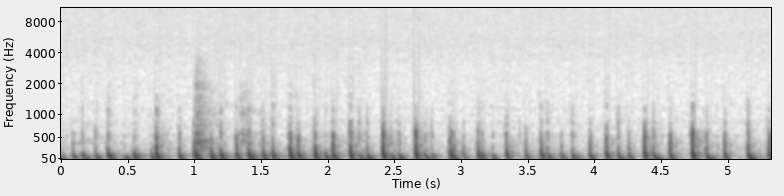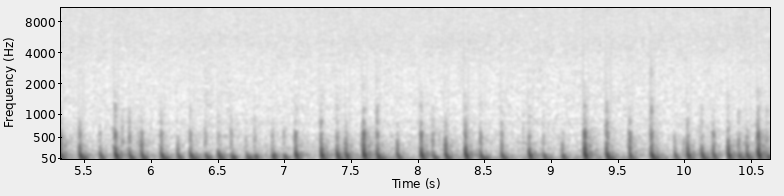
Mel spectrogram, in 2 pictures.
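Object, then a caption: Darbuka drum with plastic head. A hollow darbuka drum with a white plastic membrane is tapped quickly with the fingertips and nails of both hands. The result is a dense, steady stream of short, dry, low thumps centered around 100 Hz, each dying away almost instantly, with a faint brighter tick on some strokes.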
